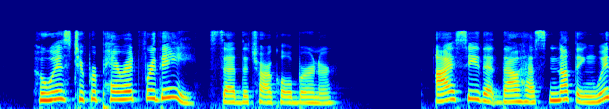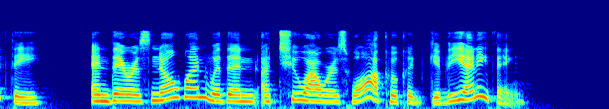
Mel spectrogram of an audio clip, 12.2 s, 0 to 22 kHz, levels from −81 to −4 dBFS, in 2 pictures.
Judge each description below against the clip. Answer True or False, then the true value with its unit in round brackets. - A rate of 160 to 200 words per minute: True (165 wpm)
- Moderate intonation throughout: False (6.5 semitones)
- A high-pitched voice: True (210 Hz)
